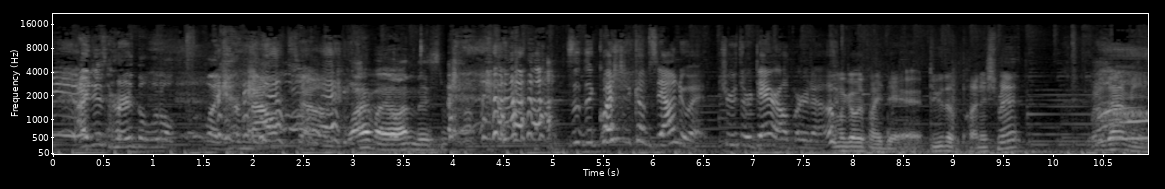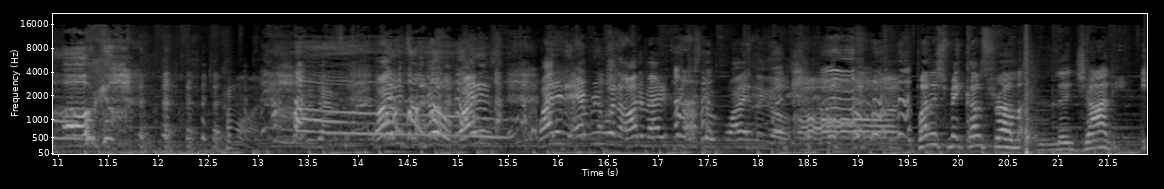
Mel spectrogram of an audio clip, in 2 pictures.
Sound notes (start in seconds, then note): 3.9 laughter; 10.9 others gasping; 12.0 laughing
